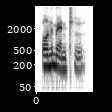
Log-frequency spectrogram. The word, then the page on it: ornamental: Indian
